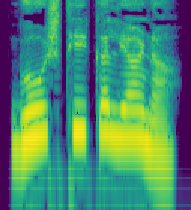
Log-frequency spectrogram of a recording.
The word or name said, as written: ಗೋಷ್ಠೀಕಲ್ಯಾಣ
